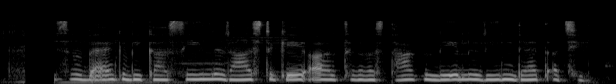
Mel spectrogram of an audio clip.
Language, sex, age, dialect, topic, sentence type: Maithili, female, 18-24, Southern/Standard, banking, statement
